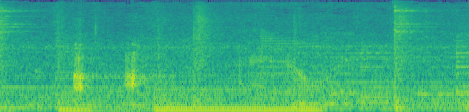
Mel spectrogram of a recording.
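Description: Background music with a repeating bass line. Two short, higher-pitched sounds come about half a second in.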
